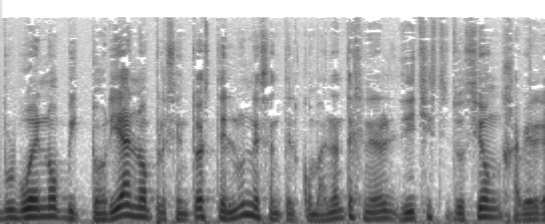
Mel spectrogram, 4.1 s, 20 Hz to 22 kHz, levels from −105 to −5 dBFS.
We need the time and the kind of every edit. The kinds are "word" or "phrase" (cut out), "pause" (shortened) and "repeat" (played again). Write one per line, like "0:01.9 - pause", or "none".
0:03.0 - word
